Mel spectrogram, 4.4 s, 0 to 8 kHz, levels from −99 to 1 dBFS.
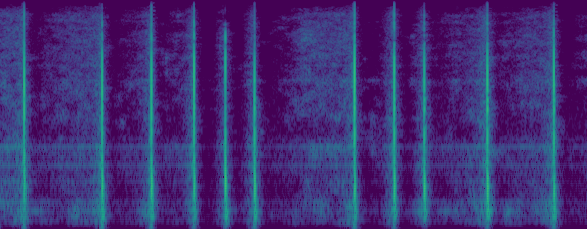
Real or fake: real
